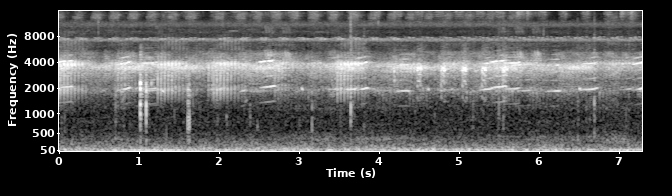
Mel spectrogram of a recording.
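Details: Rice-field frogs after dark produce scattered rattling pulse trains and short croaks, some louder bursts near the start, while a dense, unbroken high insect buzz fills the background.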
